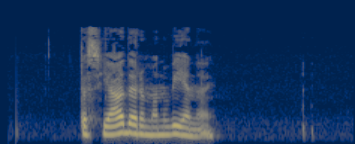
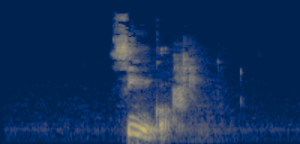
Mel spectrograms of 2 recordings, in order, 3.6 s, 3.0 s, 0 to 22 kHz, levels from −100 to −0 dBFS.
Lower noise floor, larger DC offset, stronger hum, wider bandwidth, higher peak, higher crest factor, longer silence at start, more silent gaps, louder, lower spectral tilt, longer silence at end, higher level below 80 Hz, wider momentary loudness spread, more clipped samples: second, -78 dBFS vs -83 dBFS; neither; neither; second, 11.5 kHz vs 15.5 kHz; first, -14 dBFS vs -18 dBFS; about the same, 20 dB vs 20 dB; second, 0.8 s vs 1.1 s; neither; about the same, -32 LUFS vs -33 LUFS; first, -4.5 dB/octave vs -3 dB/octave; first, 1.4 s vs 1.05 s; second, -82 dBFS vs -76 dBFS; about the same, 15 LU vs 13 LU; neither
